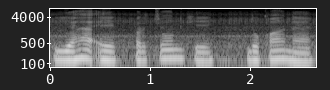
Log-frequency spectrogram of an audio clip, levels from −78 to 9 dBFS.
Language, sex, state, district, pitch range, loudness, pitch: Hindi, male, Uttar Pradesh, Saharanpur, 130-145 Hz, -17 LUFS, 135 Hz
